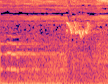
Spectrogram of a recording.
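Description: Dhumal band music at a held pause: a deep, steady bass rumble as a sustained note fades out. A short warbling, bird-like chirp comes about one and a half seconds in.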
